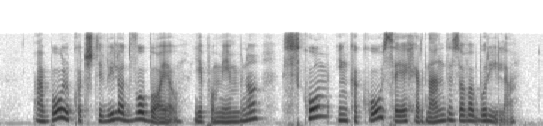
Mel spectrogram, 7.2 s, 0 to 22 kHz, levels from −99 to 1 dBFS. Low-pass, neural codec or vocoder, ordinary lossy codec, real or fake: 7.2 kHz; none; none; real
